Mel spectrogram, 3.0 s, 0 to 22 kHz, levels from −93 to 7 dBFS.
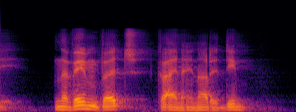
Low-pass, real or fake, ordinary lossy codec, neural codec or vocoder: none; fake; none; codec, 16 kHz, about 1 kbps, DyCAST, with the encoder's durations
